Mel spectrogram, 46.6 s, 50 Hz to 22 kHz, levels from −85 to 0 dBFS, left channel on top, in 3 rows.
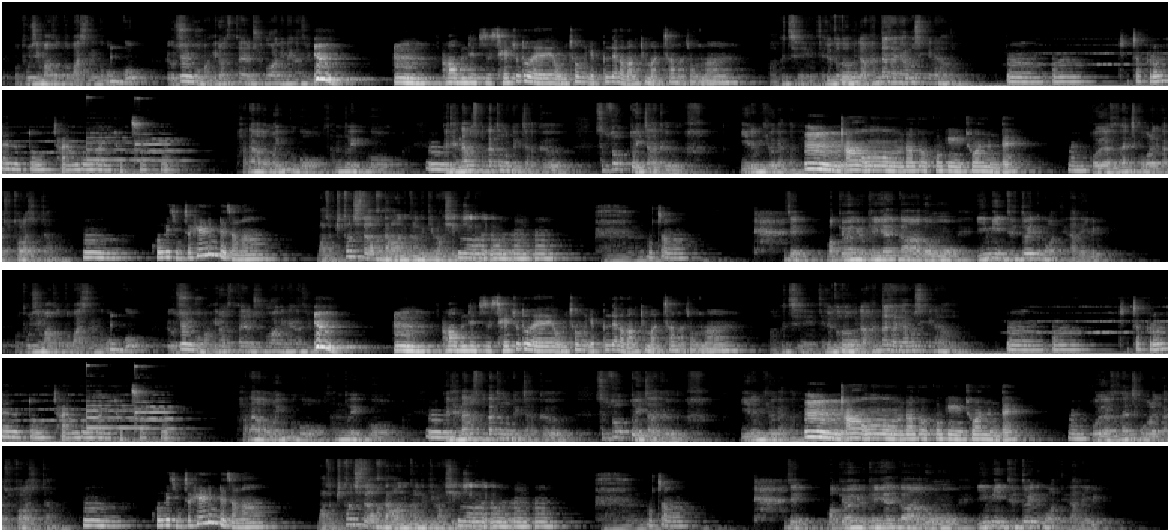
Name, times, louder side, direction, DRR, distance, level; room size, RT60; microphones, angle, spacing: voice 1, 0.2-1.8 2.2-4.3 10.2-12.8 18.7-20.8 21.4-23.0 23.5-24.9 25.4-26.3 30.1-31.9 35.3-37.5 39.1-39.8 41.5-41.8 42.1-43.8 44.1-45.7, left 1 dB, 60° left, -1 dB, 2.8 m, -34 dB
voice 2, 4.2-4.5 5.2-9.8 11.2-11.4 13.4-14.5 15.1-17.8 19.3-19.4 21.2-21.6 26.2-29.1 29.8-30.0 32.2-32.8 33.2-34.6 37.2-38.5 39.0-39.4 39.7-40.2 41.1-41.5, equal, ahead, 5 dB, 0.5 m, -28 dB
sound 1, 12.7-17.8, right 3 dB, 40° right, 1.3 m, -40 dB
10.5 x 5.6 x 7.7 m, 0.90 s
head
